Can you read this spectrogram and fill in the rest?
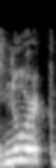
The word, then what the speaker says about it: Newark: It's Newark, but people say Newark. I don't like having to literally thoroughly pronounce words because now it says very weird. It sounds very weird to me because I just say Newark.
